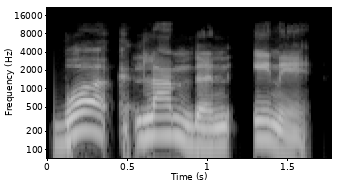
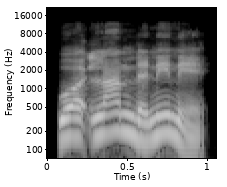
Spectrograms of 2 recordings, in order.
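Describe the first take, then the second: First: "Work London, innit?" drawn out slowly in mock London slang; slow, puzzled imitation of a London lad; repeating the phrase slowly to puzzle it out; mimicking London slang, slowed. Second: Quick imitation of a young Londoner's "What, London, innit?"; mock street accent, lightly done; a hint of a London lad; mimicking London slang. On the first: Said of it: "And I was like". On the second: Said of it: "and he went".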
